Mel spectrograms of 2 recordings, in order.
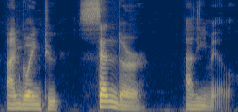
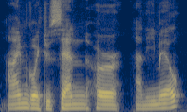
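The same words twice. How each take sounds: First: The h is dropped, linking into 'sender'. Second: The h in 'her' is clearly pronounced.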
